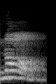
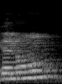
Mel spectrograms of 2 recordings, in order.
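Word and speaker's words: gnome: Likewise इन नॉम, इसे नॉम पढ़ते हैं, गनोम या जनोम नहीं पढ़ते हैं, इसे हम सिर्फ नॉम पढ़ते हैं क्योंकि जी साइलेंट है।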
